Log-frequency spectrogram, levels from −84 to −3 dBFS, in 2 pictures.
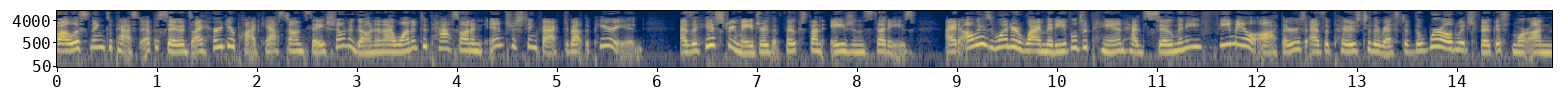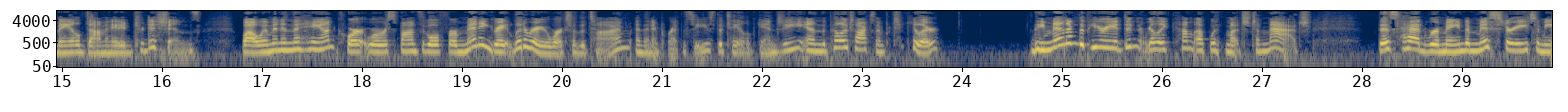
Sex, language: female, English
